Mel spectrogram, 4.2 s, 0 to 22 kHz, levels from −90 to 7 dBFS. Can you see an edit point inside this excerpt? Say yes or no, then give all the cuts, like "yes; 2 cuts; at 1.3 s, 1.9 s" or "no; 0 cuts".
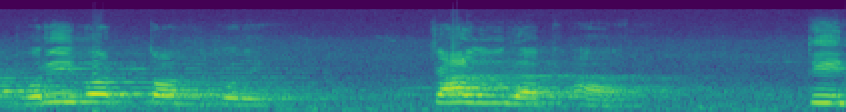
no; 0 cuts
